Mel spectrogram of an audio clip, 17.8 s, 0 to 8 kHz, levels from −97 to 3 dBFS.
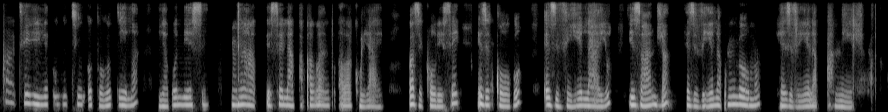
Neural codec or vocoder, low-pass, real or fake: codec, 16 kHz, 1.1 kbps, Voila-Tokenizer; 7.2 kHz; fake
